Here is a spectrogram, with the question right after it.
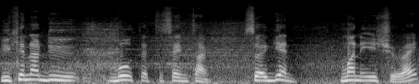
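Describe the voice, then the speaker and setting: High-pitched male speech at a moderate pace with lively intonation, over noticeable background noise. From Sweden, Somali background. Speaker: YouTuber. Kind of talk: personal storytelling. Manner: casual, with fillers.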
